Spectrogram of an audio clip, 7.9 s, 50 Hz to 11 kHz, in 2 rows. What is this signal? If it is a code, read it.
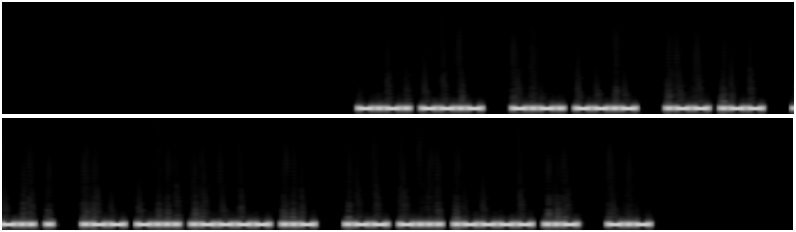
Morse code, heard as a keyed tone, about 54 wpm, 700 Hz. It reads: CQ CQ WW DE WB1U WB1U K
